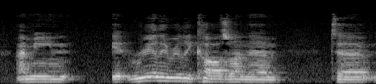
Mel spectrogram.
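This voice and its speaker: This man has an ordinary speaking voice, pitched in the middle range. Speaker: movie reviewer. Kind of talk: casual movie review talk to camera.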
